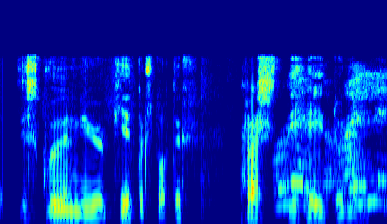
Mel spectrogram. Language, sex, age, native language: Icelandic, male, 30-39, Icelandic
